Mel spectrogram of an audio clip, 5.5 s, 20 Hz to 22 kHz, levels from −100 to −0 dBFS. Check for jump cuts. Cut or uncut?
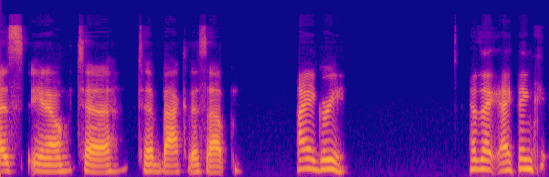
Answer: uncut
